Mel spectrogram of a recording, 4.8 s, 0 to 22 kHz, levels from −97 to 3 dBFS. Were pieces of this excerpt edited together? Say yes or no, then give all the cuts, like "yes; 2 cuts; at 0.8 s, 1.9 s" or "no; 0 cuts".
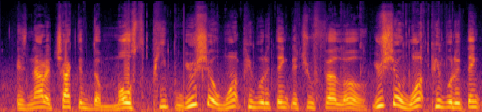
yes; 1 cut; at 1.8 s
